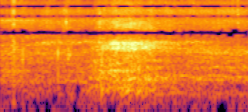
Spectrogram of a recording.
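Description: Faint hum of honeybees crawling over an open hive box, with a short sniff about a second in.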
